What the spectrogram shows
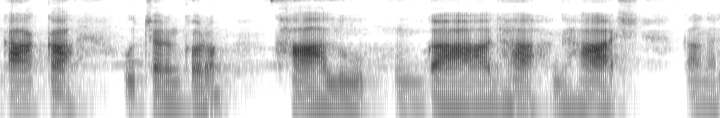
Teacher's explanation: কণ্ঠব্যঞ্জনকে যেসব ধ্বনি উচ্চারণের সময় জিহ্বার পেছনের দিকের অংশ উঁচু হয়ে আলজিহ্বার কাছাকাছি নরম তালুর কাছে বায়ু বাধাপ্রাপ্ত হয়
